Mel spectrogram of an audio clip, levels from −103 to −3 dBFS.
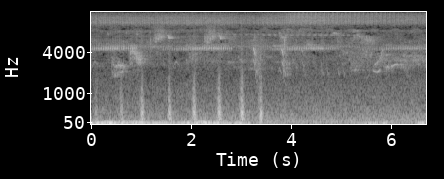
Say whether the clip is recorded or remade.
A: recorded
